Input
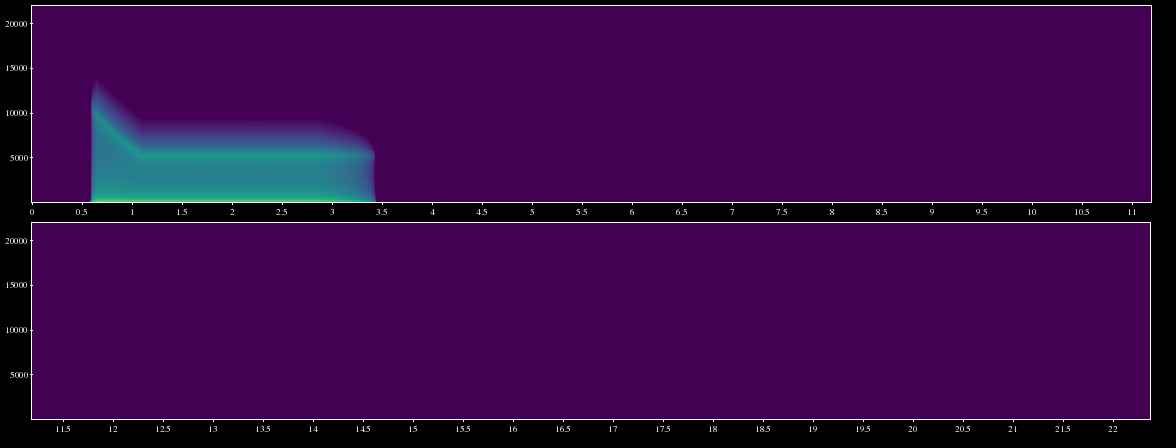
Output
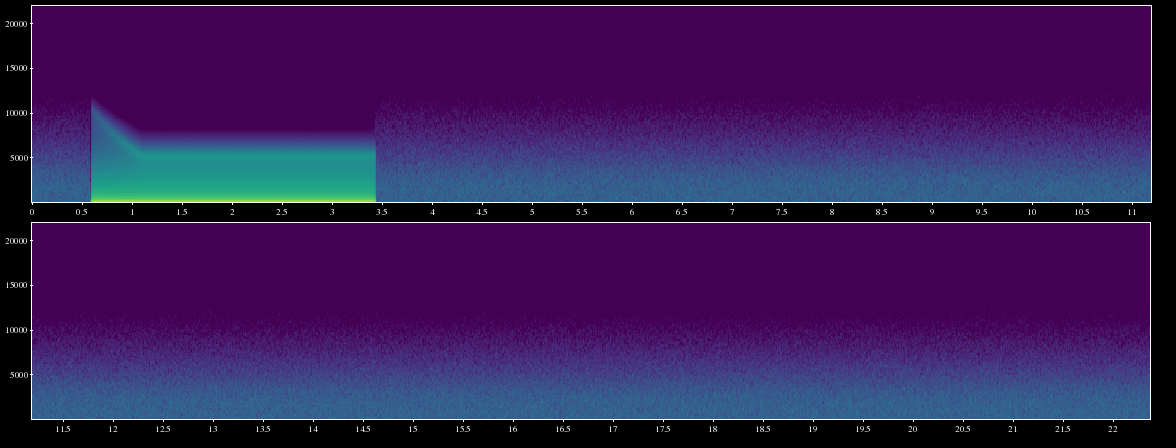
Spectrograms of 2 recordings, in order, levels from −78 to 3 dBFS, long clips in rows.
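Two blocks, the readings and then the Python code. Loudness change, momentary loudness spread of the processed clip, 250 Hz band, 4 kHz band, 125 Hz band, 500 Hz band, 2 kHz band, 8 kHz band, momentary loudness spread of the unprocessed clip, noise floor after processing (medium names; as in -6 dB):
+8.5 dB, 5 LU, +10.0 dB, +4.5 dB, +9.5 dB, +10.0 dB, +9.5 dB, -2.5 dB, 7 LU, -44 dBFS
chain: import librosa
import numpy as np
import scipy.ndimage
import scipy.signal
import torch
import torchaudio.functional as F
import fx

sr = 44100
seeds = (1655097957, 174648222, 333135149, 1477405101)

y = scipy.signal.sosfilt(scipy.signal.butter(2, 3200.0, 'lowpass', fs=sr, output='sos'), x)
y = fx.env_flatten(y, sr, amount_pct=100)
y = y * librosa.db_to_amplitude(7.0)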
